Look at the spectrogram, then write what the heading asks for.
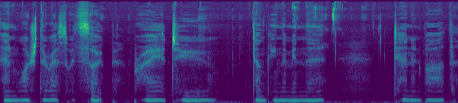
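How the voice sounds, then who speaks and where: A soft-spoken voice at a very slow pace. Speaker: natural dyer. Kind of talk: casual crafting narration.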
